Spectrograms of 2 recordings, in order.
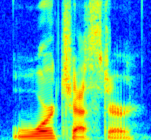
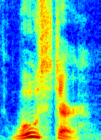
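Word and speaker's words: Worcester: heading to remember I want to say no pronounce it correct I got this yep the map would say Worchester Massachusetts Google would say no no no we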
